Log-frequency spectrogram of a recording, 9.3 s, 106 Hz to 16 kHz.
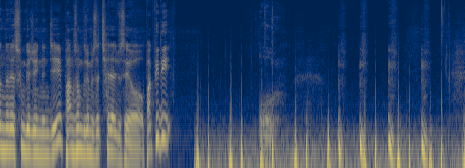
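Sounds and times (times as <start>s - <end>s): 
speech: 0.0s - 4.0s
heartbeat thumping: 3.9s - 9.3s.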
